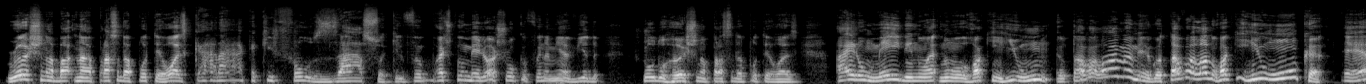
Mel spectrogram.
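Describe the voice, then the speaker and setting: A man's voice: sits high, gravelly. A man, hosting an opinionated solo commentary and talking in a rambling, conversational way full of asides. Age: 50s. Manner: conversational, rambling, with frequent asides and tag questions. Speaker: political commentary channel host.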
